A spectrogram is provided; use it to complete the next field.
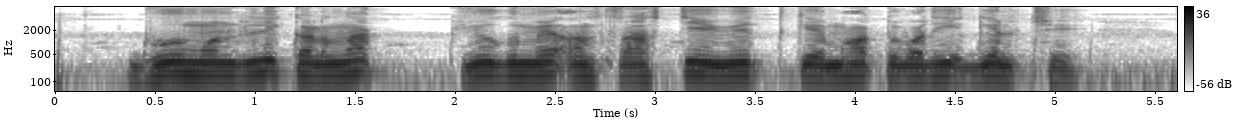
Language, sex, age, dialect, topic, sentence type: Maithili, male, 46-50, Eastern / Thethi, banking, statement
